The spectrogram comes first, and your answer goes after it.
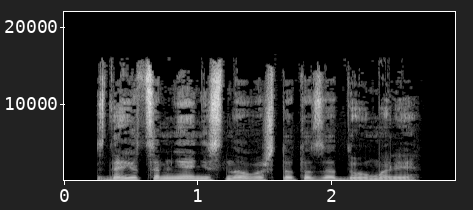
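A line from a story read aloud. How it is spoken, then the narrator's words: Heavy sigh. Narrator (Russian): тяжело вздохнул я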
